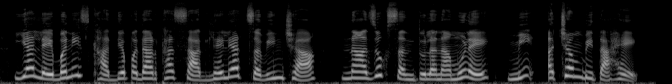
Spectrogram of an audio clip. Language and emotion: Marathi, happy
